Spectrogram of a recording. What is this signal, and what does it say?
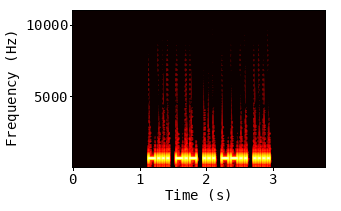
Morse code, heard as a keyed tone, about 36 wpm, 700 Hz. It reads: BKSZH
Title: Code Groups - 5 Letters - 35wpm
